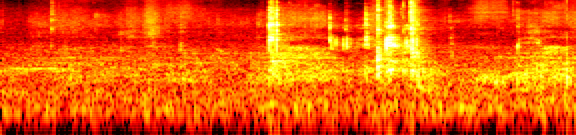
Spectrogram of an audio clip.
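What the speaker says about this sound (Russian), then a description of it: "Закрываем крышкой." Glass and metal clinks and a few sharp clatters as a lid is fitted onto a glass jar of hot vegetable spread, close by in a quiet room.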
